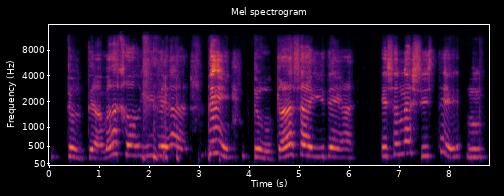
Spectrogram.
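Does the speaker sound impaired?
Yes: cerebral palsy; present at least 40 years.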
